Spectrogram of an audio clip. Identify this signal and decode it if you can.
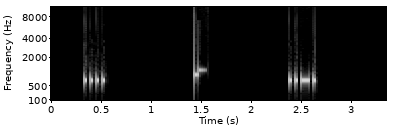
Morse code, heard as a keyed tone, about 40 wpm, 700 Hz. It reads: H F
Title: Single Letter-Number 40wpm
